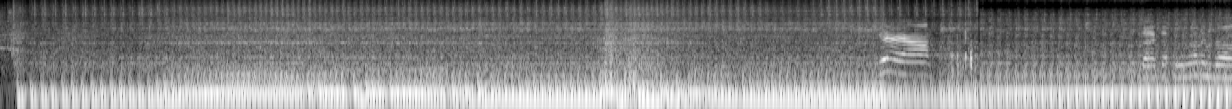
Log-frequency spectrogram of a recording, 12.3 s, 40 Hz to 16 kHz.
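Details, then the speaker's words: 1986 Yamaha Big Bear ATV single-cylinder, started after a long layoff with fresh oil and fluids and rewiring: single-cylinder thumping at idle with a slightly lumpy, uneven beat. It runs but the carburetor definitely needs adjustment. "carburetor definitely need adjustment but what I'm going to do now is just move it out and then I'll see you in the [Music] morning"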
